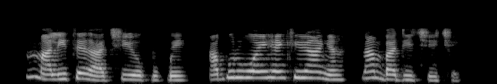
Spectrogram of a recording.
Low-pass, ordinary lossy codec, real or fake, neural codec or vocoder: 5.4 kHz; none; real; none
